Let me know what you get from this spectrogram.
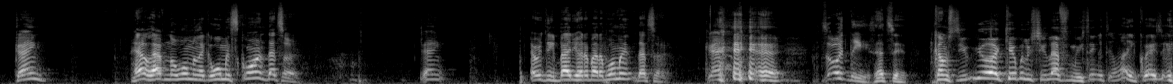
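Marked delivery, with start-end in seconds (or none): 9.7-10.7 high, whiny, blubbering crying voice. Speaker acts out what a dumped guy says, imitating a crying guy. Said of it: "But he's crying".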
